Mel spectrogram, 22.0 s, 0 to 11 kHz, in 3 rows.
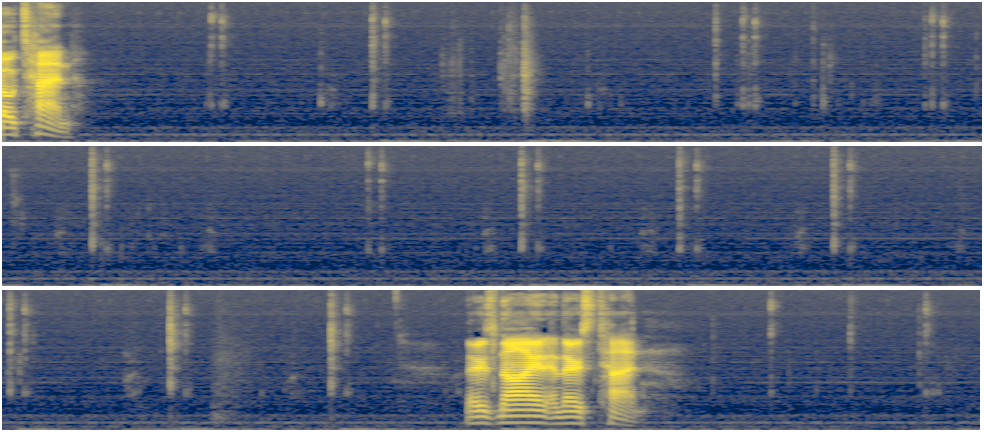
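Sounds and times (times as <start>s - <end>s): faint mouse clicks: 1.5s - 4.5s, 5.3s - 6.3s, 6.9s - 8.3s, 10.1s - 10.3s, 11.2s - 11.5s, 12.4s - 12.7s, 13.5s - 13.8s, 14.7s - 15.0s, 15.9s - 16.4s, 17.1s - 18.5s, 20.0s - 21.8s.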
